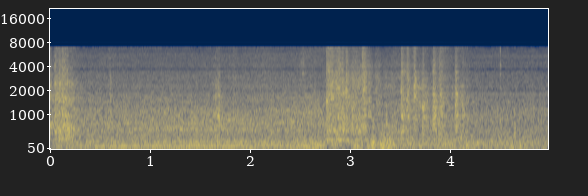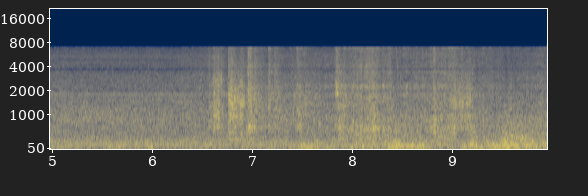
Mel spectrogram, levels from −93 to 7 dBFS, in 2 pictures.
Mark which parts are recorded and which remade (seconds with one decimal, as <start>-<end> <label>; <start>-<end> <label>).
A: 0.0-0.5 recorded; 0.5-4.2 remade; 4.2-6.3 recorded; 6.3-8.4 remade; 8.4-9.0 recorded; 9.0-10.0 remade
